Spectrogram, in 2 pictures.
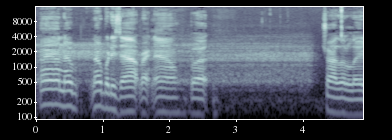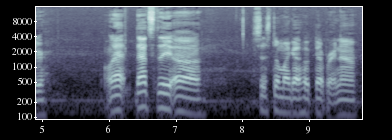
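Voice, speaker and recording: Filming handheld in and around his car, a man gives an informal, off-the-cuff walkthrough of a car radio install, with a little mild swearing. He speaks a bit slowly with long pauses in a medium, fairly bright voice, and the low-quality recording has slight background noise.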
